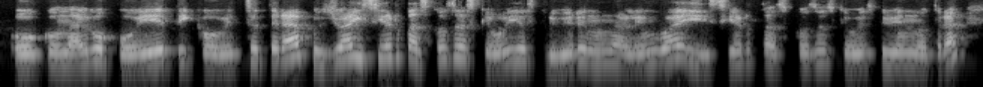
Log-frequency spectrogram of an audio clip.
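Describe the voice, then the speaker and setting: Speaking a little fast in a mellow, medium-pitched voice, this seminar participant, a young filmmaker from Mexico of French-Mexican background, talks informally with a Mexican accent. She sounds hesitant and keeps adding tag questions as she shares in an online discussion. She's in her bedroom, heard through her computer mic on a video call.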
